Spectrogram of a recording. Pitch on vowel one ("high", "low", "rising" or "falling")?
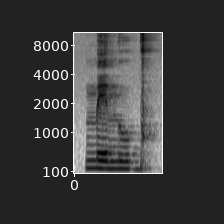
low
